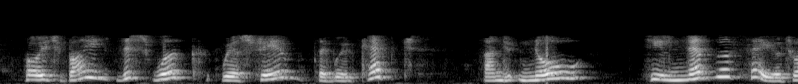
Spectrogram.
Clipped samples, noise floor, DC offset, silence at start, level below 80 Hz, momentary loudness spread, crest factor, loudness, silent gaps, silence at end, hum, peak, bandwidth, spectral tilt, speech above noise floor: under 0.1%; -60 dBFS; under 0.1%; 0.25 s; -62 dBFS; 10 LU; 14 dB; -15 LUFS; none; 0 s; none; 0 dBFS; 4 kHz; -11 dB/octave; 46 dB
